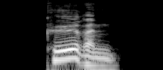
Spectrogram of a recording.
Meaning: dative plural of Chor
- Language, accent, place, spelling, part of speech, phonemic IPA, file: German, Germany, Berlin, Chören, noun, /ˈkøːrən/, De-Chören.ogg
